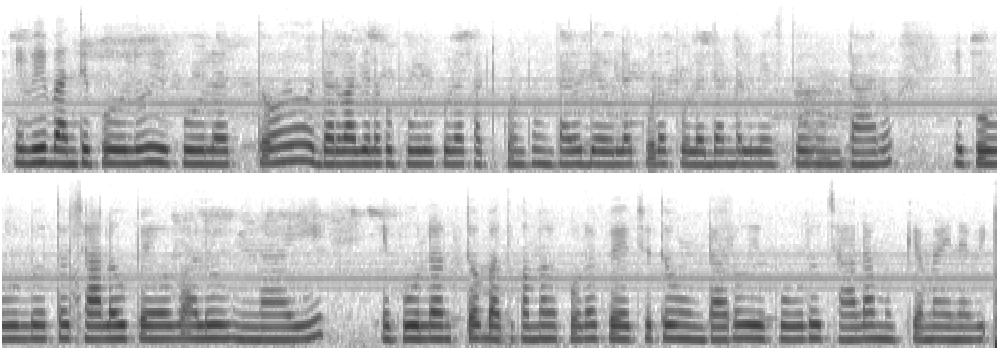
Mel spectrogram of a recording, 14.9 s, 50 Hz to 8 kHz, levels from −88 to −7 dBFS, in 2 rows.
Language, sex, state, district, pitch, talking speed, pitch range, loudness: Telugu, female, Telangana, Karimnagar, 225 Hz, 115 wpm, 220-230 Hz, -34 LUFS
